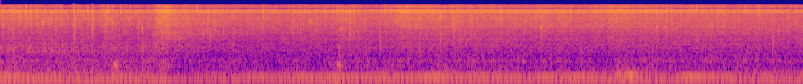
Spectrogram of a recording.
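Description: Onions and chillies fry together in plenty of oil for a bitter gourd dish, giving a steady, even sizzle that runs unbroken from start to finish with no one talking.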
